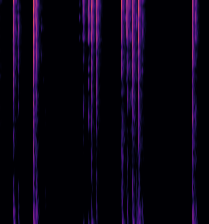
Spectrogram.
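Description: Keys clack on a computer keyboard as a web address is typed: sparse, crisp taps in small irregular clusters separated by silent pauses, close and clear.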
